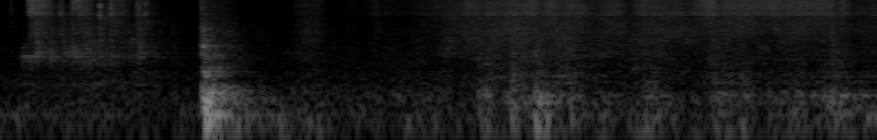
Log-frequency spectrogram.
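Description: A short spritz from a plastic trigger spray bottle, then a knock as the bottle is set down on the desk about a second in. After that a paper towel rubs steadily over the CRT monitor's plastic case as it is wiped clean.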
